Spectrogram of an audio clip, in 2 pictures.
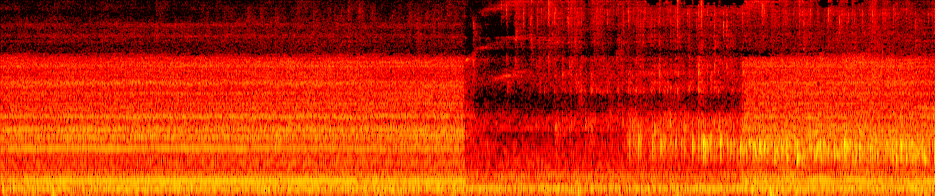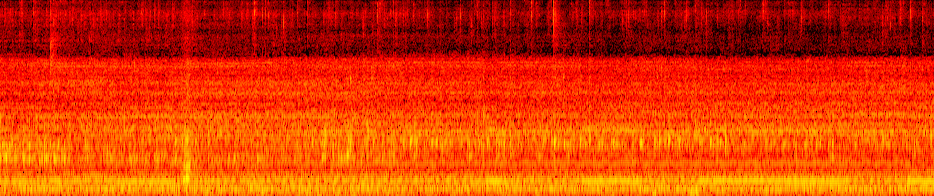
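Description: Keurig K-Compact single-serve coffee maker running a brew cycle. It hums steadily, and the hum changes about seven seconds in. From about ten seconds in, a stream of water pours into the mug with a steady trickling splash over the hum.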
